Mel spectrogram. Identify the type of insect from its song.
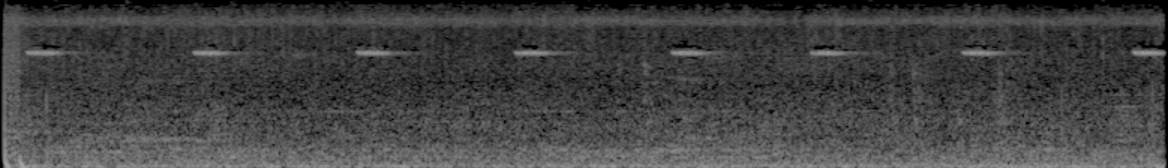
orthopteran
